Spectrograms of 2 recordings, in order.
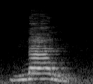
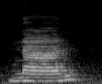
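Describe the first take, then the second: First: The word is said with a falling tone. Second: The word is said with a high tone. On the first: "Falling tone" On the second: "High tone"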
